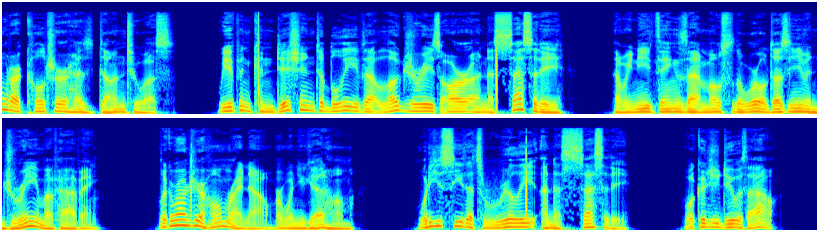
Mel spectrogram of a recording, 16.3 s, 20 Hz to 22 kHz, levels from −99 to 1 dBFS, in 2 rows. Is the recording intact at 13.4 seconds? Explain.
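No. A loud pop at 13.40–13.42 s, likely a voltage pulse from a switch or static, rises about 20 dB above the speech, which carries on beneath it.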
